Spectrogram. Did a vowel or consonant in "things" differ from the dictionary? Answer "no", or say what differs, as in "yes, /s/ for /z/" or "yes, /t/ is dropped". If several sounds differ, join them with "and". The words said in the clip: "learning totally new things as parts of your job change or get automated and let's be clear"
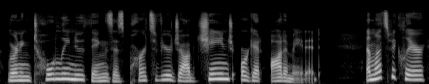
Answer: no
